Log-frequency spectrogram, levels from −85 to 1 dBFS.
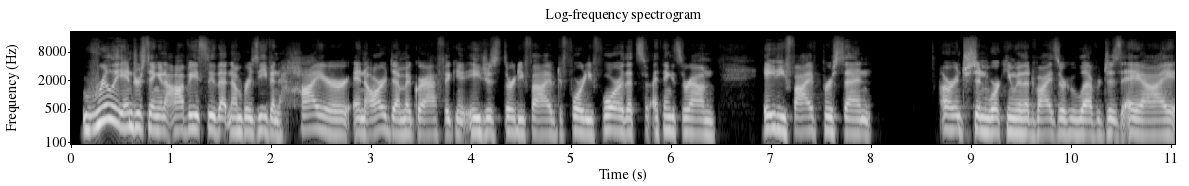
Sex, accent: female, American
